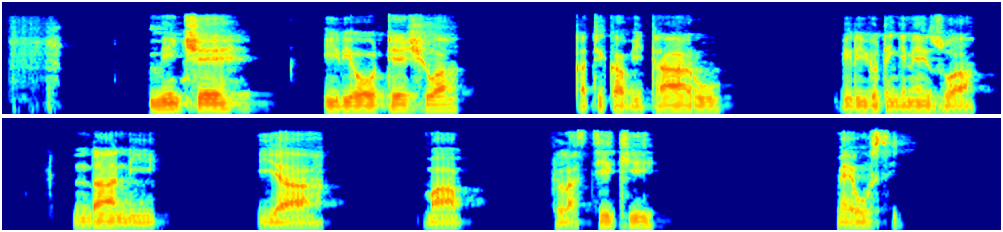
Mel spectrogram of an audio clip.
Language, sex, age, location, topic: Swahili, female, 25-35, Dar es Salaam, agriculture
